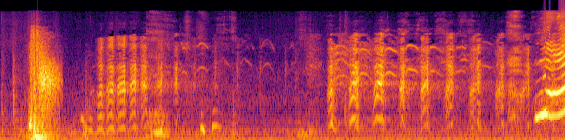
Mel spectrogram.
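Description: A single thump less than half a second in, as faces are pushed down into a heap of flour. Then two people laugh hard in short bursts, growing louder and higher near the end.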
